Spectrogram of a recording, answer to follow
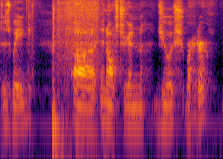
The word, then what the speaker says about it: Zweig: yesterday by Stefan Z I think it's pronounced zwig uh an Austrian Jewish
